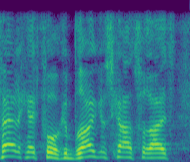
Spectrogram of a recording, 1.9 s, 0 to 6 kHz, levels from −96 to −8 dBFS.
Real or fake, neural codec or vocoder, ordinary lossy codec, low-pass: fake; codec, 16 kHz, 4 kbps, X-Codec, WavLM features, trained on Multilingual LibriSpeech; none; 5.4 kHz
